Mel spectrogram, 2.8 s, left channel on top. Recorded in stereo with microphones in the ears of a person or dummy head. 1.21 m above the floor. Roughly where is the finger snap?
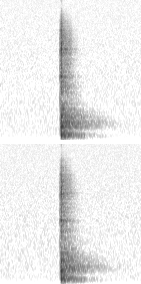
I don't hear a finger snap.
